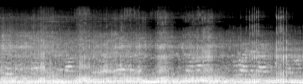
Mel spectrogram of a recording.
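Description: A four-stroke trail motorcycle rides slowly.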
